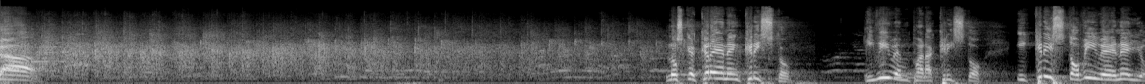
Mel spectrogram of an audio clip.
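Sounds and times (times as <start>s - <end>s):
audience applauding: 0.0s - 7.4s
speech: 6.6s - 8.0s, 8.6s - 11.4s.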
